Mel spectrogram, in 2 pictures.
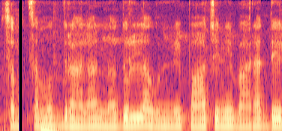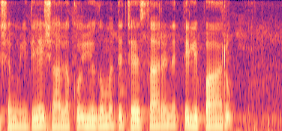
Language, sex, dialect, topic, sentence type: Telugu, female, Southern, agriculture, statement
